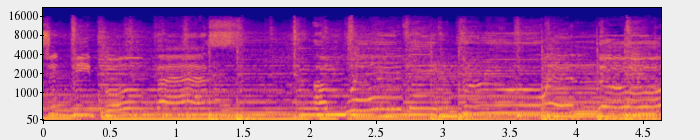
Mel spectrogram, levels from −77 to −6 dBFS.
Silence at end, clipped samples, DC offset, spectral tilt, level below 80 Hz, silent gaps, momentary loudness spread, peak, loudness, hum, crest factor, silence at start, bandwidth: 0 s; under 0.1%; under 0.1%; -4.5 dB/octave; -26 dBFS; none; 3 LU; -4 dBFS; -18 LUFS; none; 14 dB; 0 s; 17 kHz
